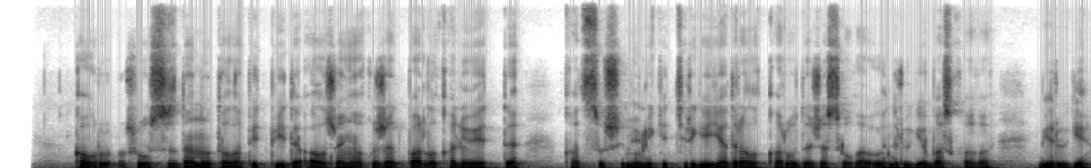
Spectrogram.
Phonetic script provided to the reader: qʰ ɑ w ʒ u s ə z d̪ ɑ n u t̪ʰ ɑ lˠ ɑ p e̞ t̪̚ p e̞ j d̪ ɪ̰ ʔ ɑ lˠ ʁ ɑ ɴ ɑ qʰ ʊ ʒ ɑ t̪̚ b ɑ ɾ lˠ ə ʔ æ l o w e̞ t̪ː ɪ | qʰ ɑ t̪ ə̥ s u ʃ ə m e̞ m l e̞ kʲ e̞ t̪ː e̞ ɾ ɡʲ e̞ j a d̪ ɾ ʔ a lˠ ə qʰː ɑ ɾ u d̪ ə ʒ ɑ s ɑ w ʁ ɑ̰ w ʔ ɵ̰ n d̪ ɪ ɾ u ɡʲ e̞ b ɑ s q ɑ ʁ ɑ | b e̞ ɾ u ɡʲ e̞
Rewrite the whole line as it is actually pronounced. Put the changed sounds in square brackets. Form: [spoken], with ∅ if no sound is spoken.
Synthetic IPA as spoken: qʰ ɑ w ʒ u s ə z d̪ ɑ n u t̪ʰ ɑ lˠ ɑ p e̞ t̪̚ p e̞ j d̪ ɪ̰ ʔ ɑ lˠ [ʒ] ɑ ɴ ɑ qʰ ʊ ʒ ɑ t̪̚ b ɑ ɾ lˠ ə [q] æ l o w e̞ t̪ː ɪ | qʰ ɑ t̪ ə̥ s u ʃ ə m e̞ m l e̞ kʲ e̞ t̪ː e̞ ɾ ɡʲ e̞ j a d̪ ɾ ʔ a lˠ ə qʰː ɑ ɾ u d̪ ə ʒ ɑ s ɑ w ʁ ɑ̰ w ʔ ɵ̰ n d̪ ɪ ɾ u ɡʲ e̞ b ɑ s q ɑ ʁ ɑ | b e̞ ɾ u ɡʲ e̞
